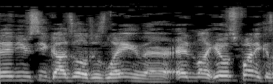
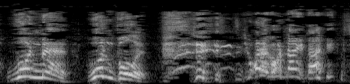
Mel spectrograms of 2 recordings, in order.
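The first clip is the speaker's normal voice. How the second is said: very high, animated delivery with big swoops; 12 semitones higher than usual. Retelling a movie line, imitating Kevin Hart. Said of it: "Like, from, uh, Kevin Hart. He's like".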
